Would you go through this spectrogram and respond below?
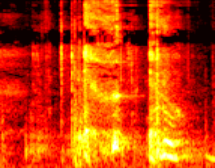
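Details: Young child indoors coughing, urged to cover mouth and spit phlegm: two short, voiced coughs in quick succession in a quiet room; cough.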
